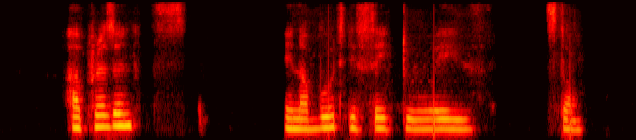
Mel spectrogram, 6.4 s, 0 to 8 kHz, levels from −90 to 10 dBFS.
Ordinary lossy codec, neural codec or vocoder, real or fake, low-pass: AAC, 32 kbps; codec, 24 kHz, 0.9 kbps, WavTokenizer, medium speech release version 1; fake; 7.2 kHz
